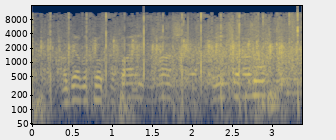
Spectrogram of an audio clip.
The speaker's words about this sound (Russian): Заслужили аплодисменты.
